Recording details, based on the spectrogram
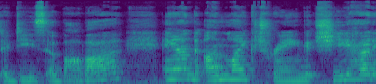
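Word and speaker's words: Addis Ababa: the capital of ethiopia which i believe is pronounced adis ababa and unlike trang she had a very privileged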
